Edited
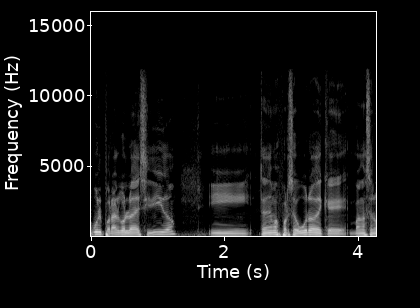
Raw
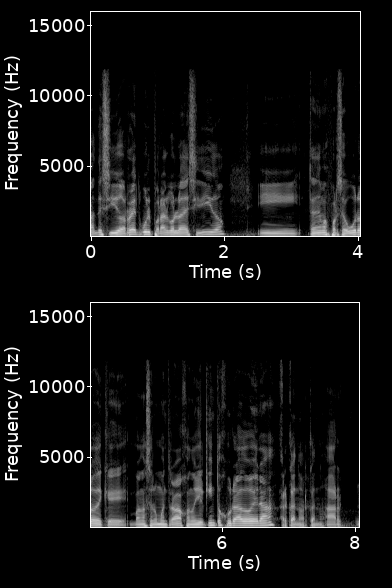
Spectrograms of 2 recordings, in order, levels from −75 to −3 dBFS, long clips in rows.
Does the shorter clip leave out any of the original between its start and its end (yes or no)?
no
